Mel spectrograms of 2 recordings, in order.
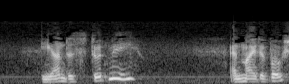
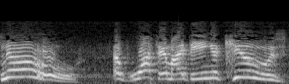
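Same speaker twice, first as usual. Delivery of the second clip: high, sharp cry of protest; indignant outburst; 7 semitones higher, slower than usual. Acted. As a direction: fling the denial back at him. Defendant bursts out at prosecutor.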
